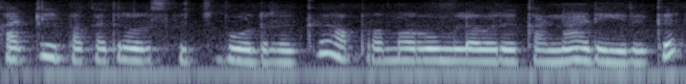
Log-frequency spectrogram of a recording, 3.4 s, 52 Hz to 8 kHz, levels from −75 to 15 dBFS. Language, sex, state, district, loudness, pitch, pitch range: Tamil, female, Tamil Nadu, Kanyakumari, -14 LUFS, 215 Hz, 205-225 Hz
